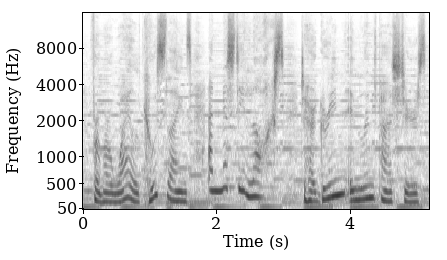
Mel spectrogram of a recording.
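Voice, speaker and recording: Slow promotional narrator over music. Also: female voice, medium pitch. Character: polished, welcoming promotional tour narrator. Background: guitar music.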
